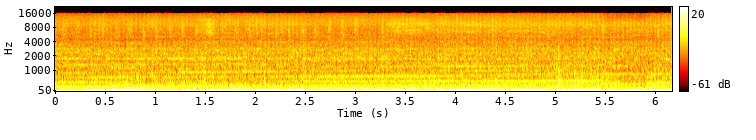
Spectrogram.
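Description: FA20 flat-four of an FT86-platform (BRZ/FR-S) track car pulling at full throttle in fourth gear, heard from inside the cabin, its revs climbing slowly as the car gains speed past 100 mph. Near the end the note breaks off for an upshift to fifth.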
